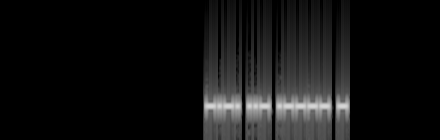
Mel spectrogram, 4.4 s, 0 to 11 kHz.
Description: Morse code, heard as a keyed tone, about 38 wpm, 700 Hz. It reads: CU1T
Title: DXCC-100 Call Signs - 4 Characters - Repeated 3x - 40wpm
